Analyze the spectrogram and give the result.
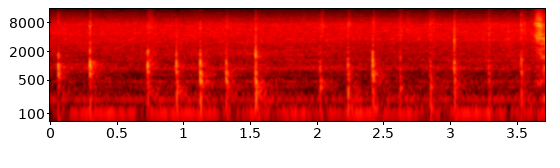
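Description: Knocking on the cement floor base of a cave house, next to a large crack, after the old tiles have been lifted. A steady series of short, dull knocks with a hollow ring around 1 kHz plays over a faint low hum. The floor is hollow underneath: breaking it open reveals empty space and a hole filled with rubble.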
